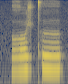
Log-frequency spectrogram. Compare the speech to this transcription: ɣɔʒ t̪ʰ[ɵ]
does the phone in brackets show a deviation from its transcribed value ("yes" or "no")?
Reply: yes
